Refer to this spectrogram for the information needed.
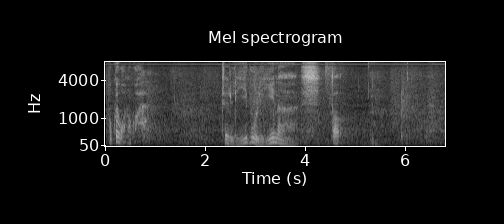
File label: drama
